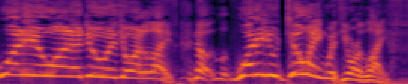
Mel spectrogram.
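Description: A man shouts in a put-on character voice with an angry tone at an extremely high pitch. He keeps a moderate pace over light background noise. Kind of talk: confrontational. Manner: yelling, angry.

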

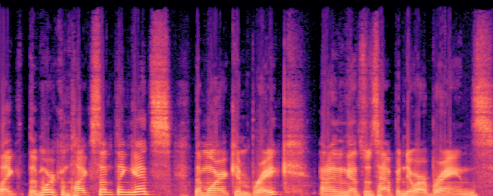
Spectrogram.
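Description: An ordinary speaking voice, this man's sits at a fairly high pitch and moves at a fairly quick pace, with lively intonation and very even loudness. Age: 30s. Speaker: podcast co-host. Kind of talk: casual chat.

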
